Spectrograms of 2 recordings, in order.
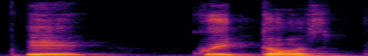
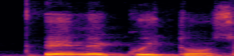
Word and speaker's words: iniquitous: Inquitus. Iniquitous. I have to go look up this quick and fast.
